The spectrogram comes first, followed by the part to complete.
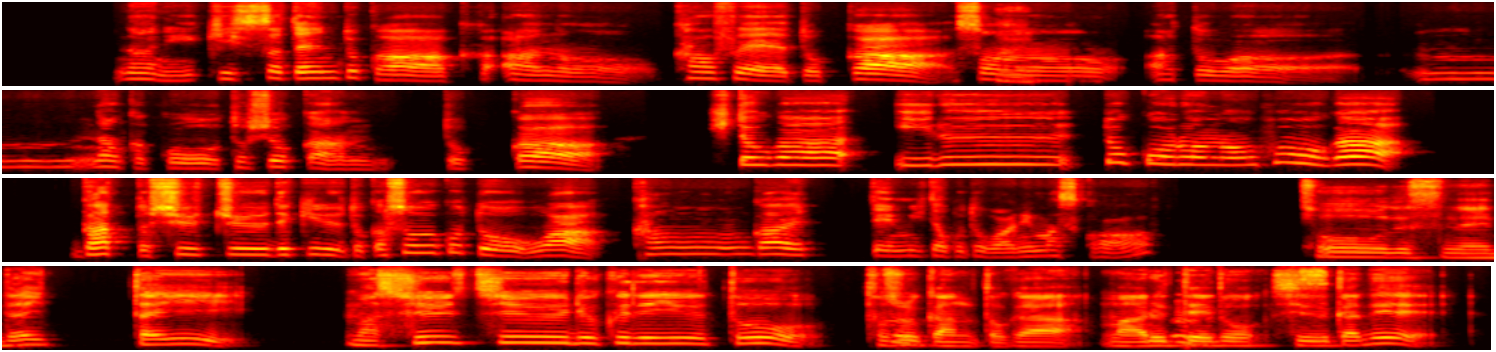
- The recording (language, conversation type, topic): Japanese, advice, 締め切りにいつもギリギリで焦ってしまうのはなぜですか？
- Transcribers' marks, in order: tapping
